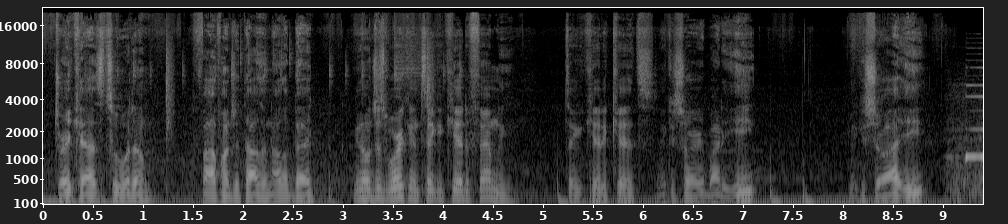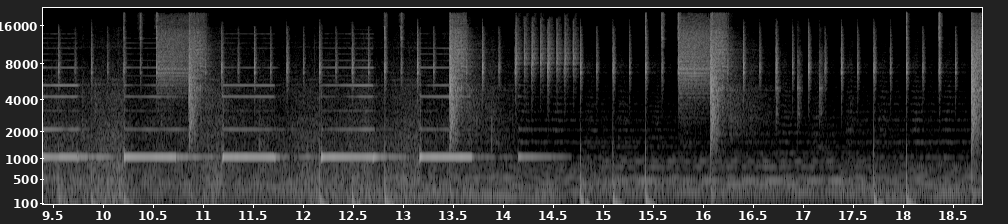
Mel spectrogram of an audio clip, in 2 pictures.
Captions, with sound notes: Drake has two of them, $500,000 bed, you know, just working taking care of the family, taking care of the kids, making sure everybody eat, making sure I eat. (horn honking) (soft music)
